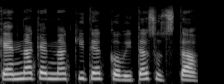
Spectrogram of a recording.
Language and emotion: Goan Konkani, neutral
